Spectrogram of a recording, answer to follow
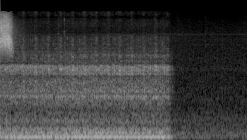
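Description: Motorboat engine running steadily with a constant hum, cut off abruptly about three-quarters of the way through.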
